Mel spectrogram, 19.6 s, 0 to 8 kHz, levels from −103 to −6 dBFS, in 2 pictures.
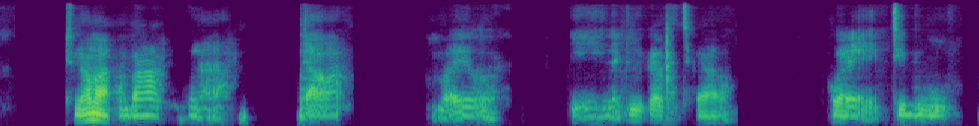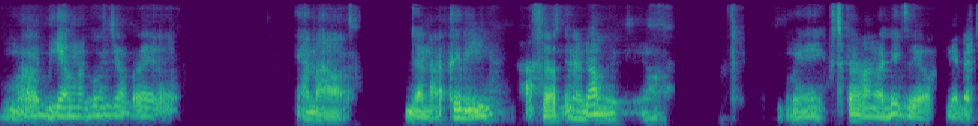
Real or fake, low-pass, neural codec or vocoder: fake; 7.2 kHz; codec, 24 kHz, 1 kbps, SNAC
